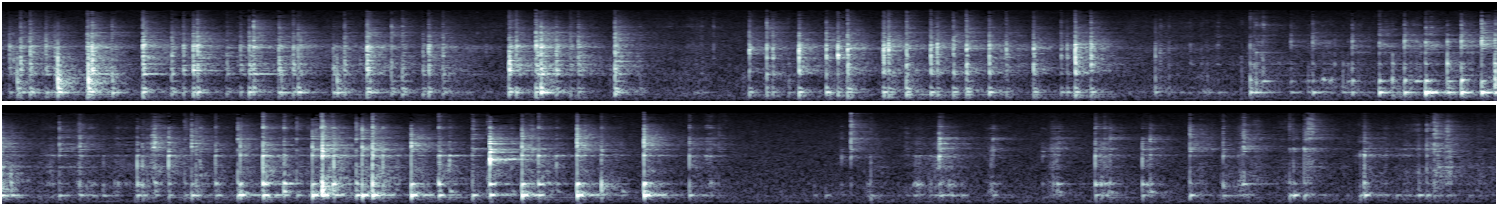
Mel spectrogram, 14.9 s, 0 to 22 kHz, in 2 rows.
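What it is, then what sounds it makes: Aluminium drink can. A small, hollow Nectar peach aluminium can, opened and likely empty, lies on a book and is tapped and scratched with long nails, including around the pull tab. Quick, bright clicks and ticks come in dense bursts with scratchy texture between them and a thin tinny tone, with no low end. The taps die away almost instantly, with a brief lull near the 11-second mark.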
